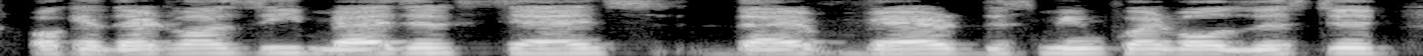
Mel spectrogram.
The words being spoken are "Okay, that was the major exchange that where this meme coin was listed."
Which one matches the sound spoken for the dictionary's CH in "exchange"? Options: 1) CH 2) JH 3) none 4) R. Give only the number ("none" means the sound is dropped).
3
